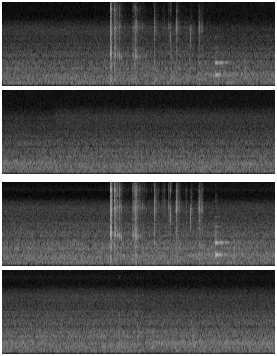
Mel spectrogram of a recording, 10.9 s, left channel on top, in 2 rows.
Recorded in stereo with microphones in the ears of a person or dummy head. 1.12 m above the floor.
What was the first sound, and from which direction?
Chewing, 30° right (ahead or behind).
